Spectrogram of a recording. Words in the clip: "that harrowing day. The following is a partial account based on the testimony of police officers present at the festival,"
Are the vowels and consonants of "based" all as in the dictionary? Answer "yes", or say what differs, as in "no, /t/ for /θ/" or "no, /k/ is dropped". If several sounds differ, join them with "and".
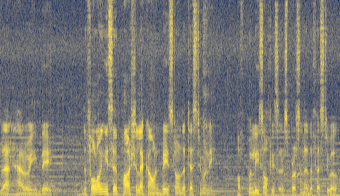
yes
